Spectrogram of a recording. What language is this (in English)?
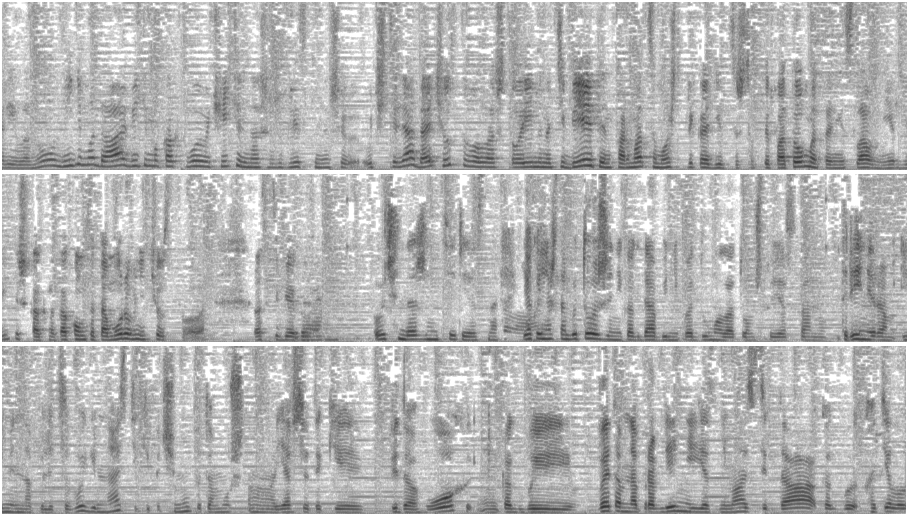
Russian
